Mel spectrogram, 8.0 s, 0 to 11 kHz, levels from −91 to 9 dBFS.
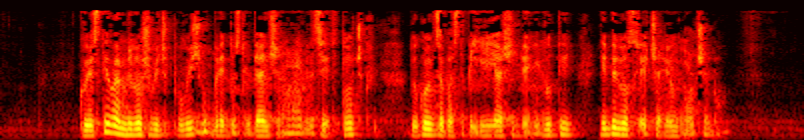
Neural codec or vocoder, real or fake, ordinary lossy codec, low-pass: autoencoder, 22.05 kHz, a latent of 192 numbers a frame, VITS, trained on one speaker; fake; MP3, 32 kbps; 9.9 kHz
